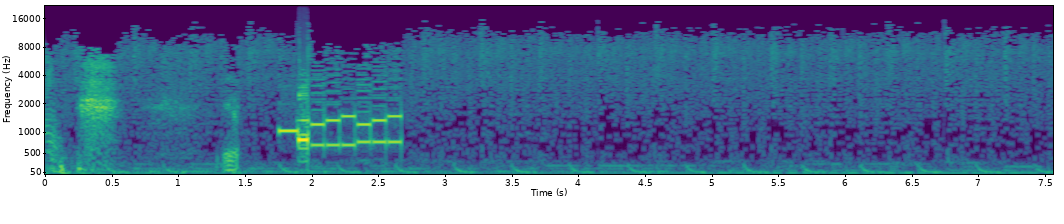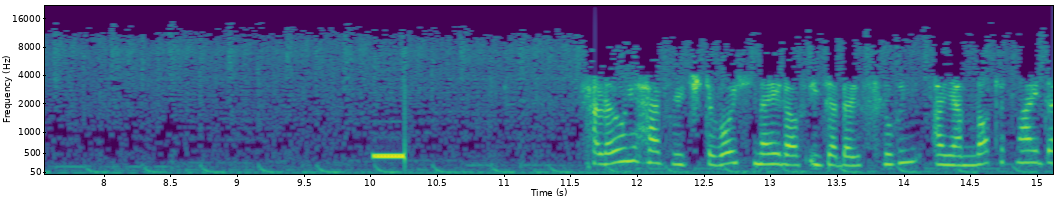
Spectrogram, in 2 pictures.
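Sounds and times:
speech: 1.3s - 2.0s, 11.7s - 15.1s
touch-tone dialing beeps on an outgoing call: 1.8s - 2.7s, 10.0s - 10.3s.

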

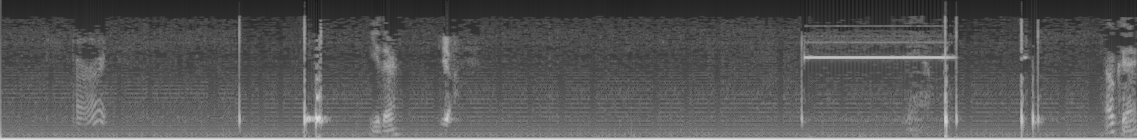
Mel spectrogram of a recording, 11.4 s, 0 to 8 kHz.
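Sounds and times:
phone-line static: 3.0s - 3.4s, 8.0s - 10.4s
speech: 3.8s - 4.7s, 11.2s - 11.3s
short beep: 8.0s - 9.6s.

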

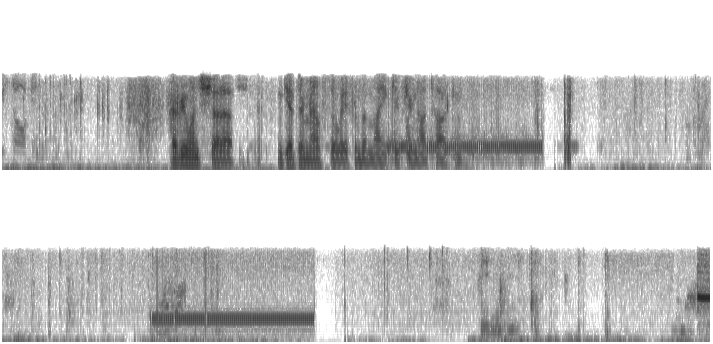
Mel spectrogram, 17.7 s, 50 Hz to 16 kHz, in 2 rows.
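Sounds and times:
speech: 2.1s - 6.0s
phone line noise: 4.8s - 6.8s, 10.7s - 12.8s
telephone dial tone over a phone line: 4.8s - 6.8s, 10.7s - 12.8s.

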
